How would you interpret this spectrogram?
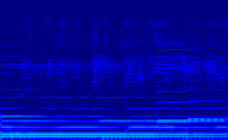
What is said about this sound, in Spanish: ¿Por qué no le das un aplauso a Dios?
